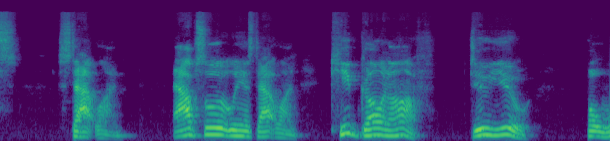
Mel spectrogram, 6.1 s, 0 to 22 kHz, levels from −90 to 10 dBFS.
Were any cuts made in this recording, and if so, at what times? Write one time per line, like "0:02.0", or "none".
0:02.5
